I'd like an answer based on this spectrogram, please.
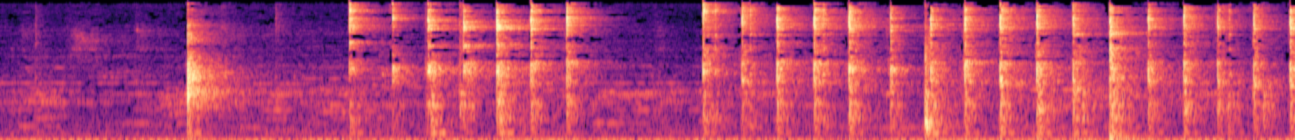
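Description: Rapid run of sharp clicks, about six a second, from a metal fork tapping against an egg's shell. There is one click about a second in, then two runs, the second longer.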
